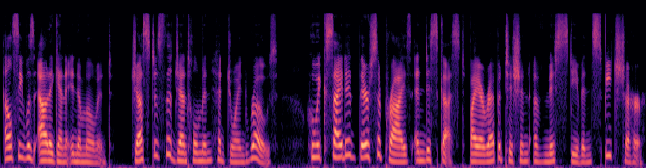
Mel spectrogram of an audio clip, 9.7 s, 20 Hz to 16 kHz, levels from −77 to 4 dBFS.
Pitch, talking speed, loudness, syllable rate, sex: 195 Hz, 180 wpm, -19 LUFS, 5.0 syllables/s, female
